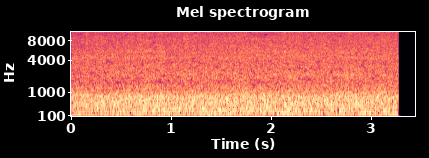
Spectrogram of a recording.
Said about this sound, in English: Yeah, and so it looks about like this, where when that rain comes, you literally have dry ground that is going to turn into a rushing river in just a period of seconds.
